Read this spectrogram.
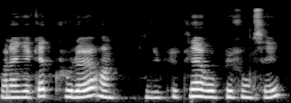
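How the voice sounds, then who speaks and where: A woman's voice: on the high side, fairly even intonation, moderate pace, warm tone. A woman with a French accent explaining a paper-crafting project step by step, hesitant with many fillers. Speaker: crafting tutorial host. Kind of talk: casual craft tutorial.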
